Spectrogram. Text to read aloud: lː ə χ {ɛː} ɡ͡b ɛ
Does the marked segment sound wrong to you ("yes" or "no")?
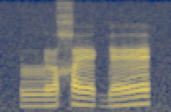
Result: no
